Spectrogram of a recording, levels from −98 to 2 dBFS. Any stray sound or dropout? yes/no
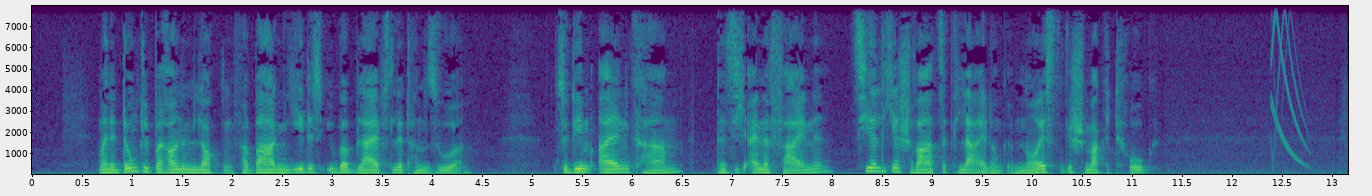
yes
